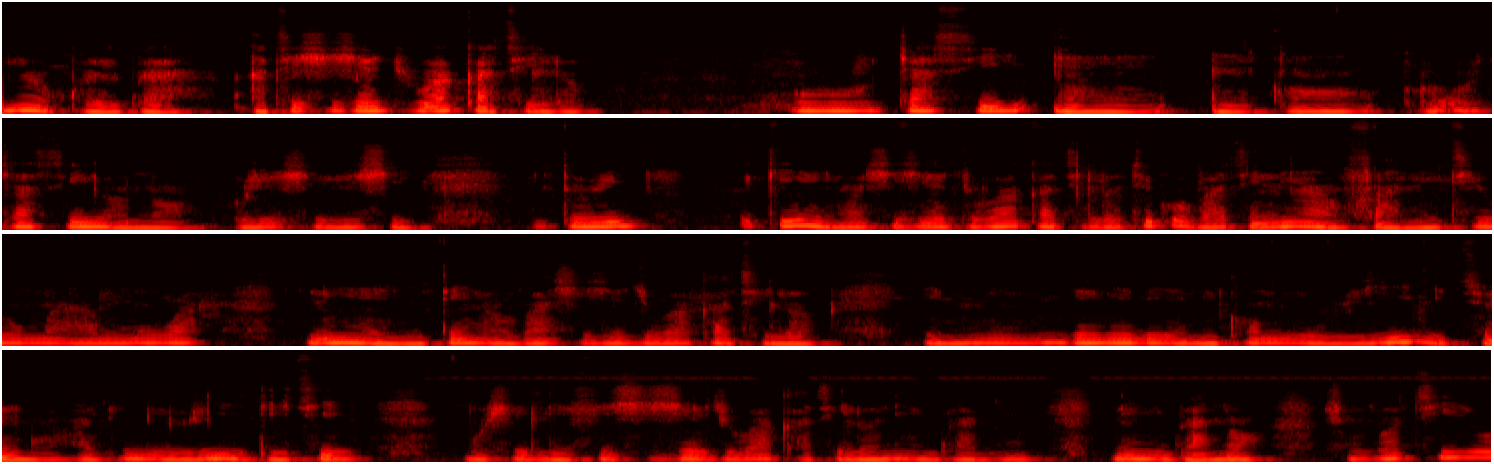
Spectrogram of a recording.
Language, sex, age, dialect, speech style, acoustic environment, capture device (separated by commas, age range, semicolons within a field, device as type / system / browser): Yoruba, male, 25-34, Nigeria - Lagos Yoruba, focused, silence, desktop / Linux / Chrome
